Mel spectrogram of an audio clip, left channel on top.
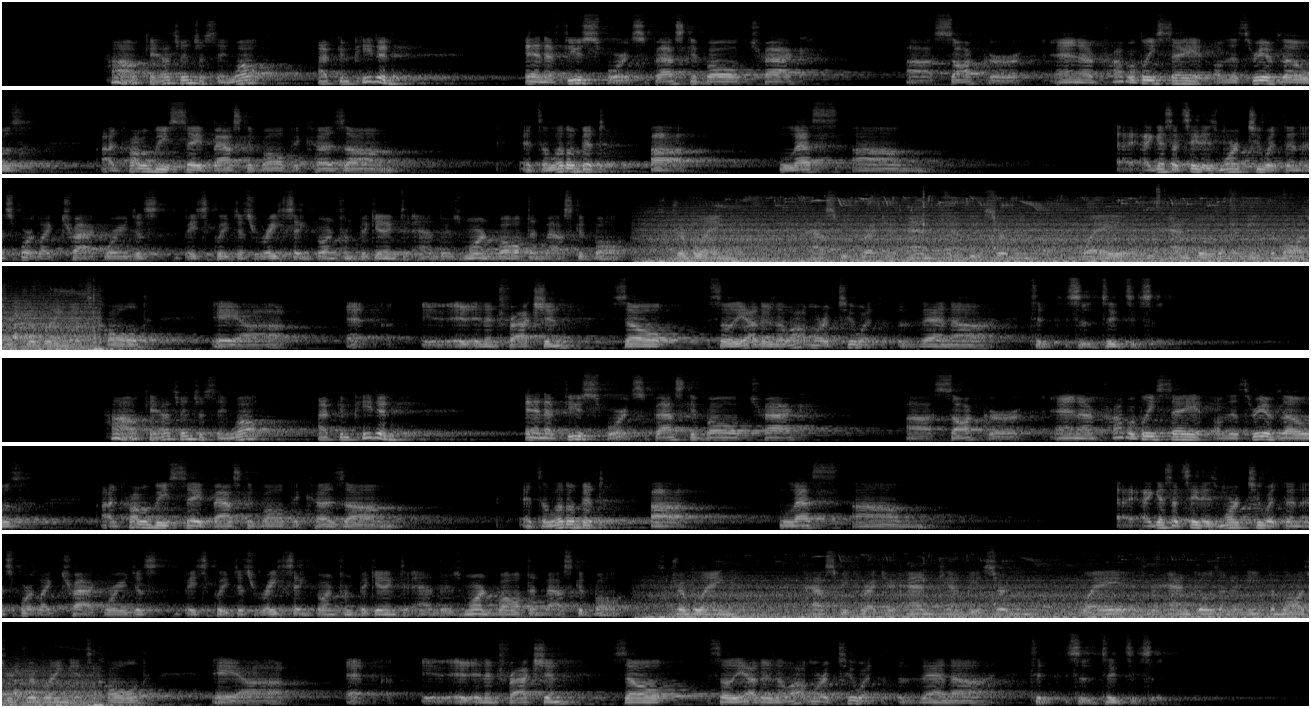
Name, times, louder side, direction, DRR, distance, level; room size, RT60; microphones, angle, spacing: voice 1, 1.0-2.6 3.2-4.5 5.2-8.1 9.0-13.4 14.1-17.0 18.2-19.1 19.6-19.9 20.8-22.4 24.2-32.5 32.8-33.5 33.9-40.7 41.3-42.0 42.6-42.9 43.4-44.9 45.3-45.9 46.3-49.2 49.5-50.8, equal, 15° right, -1 dB, 0.9 m, -32 dB
Chirp tweet, 32.4-40.2, left 2 dB, 75° left, 0.8 m, -32 dB
29.0 x 18.5 x 5.6 m, 2.6 s
head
